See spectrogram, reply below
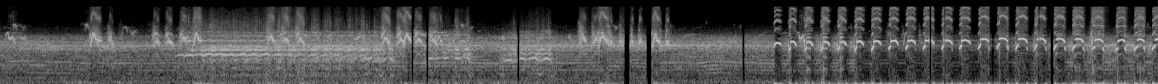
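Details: Osprey at a nest at Dunrovin Ranch, 30 May 2016, during the third feeding; a burst of high, arched whistled chirps repeats rapidly, nearly three per second, in the second half, after a first part with dense overlapping chirping.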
